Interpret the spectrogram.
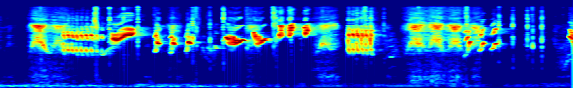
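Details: Song of a Javan pied starling with varied added notes, offered as a training model for other birds: rapid raspy buzzes, clicking chirps and a few rising and falling whistles in dense bursts, with a soft low hum in the background.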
